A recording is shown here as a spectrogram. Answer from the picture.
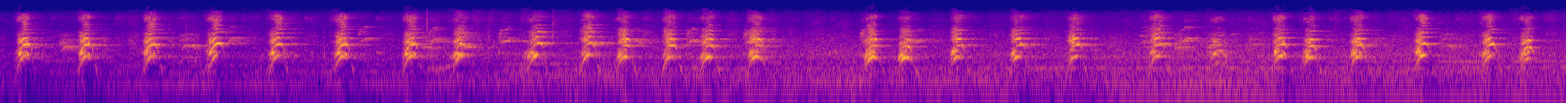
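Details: Wild boar hunt with German Hunting Terrier Dunja: a long, urgent series of sharp, high yapping barks, nearly two per second, relentless and fairly even, with a faint low hum underneath.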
